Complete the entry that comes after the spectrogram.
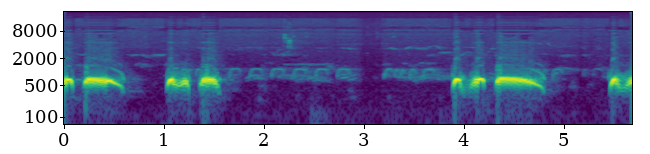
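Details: Spotted dove in Ninh Thuận, Vietnam, in a bird-trapping context. Loud clipped and falling coos open and close the passage, and a faint rapid string of soft notes fills the quiet middle.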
